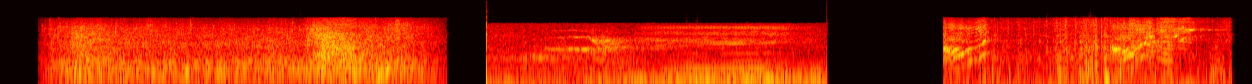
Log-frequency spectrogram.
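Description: Whale calls: drawn-out, moaning tones with layered harmonics and sweeping pitch, over a wash of water noise.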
